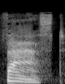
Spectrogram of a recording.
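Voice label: "fast", English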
